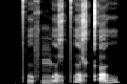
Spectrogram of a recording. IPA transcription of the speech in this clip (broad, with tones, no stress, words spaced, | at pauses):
pʼʊ˧˩f ŋ͡mʊ˧˩ʁpʼʊ˥˩ʁ qʼu˦˥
